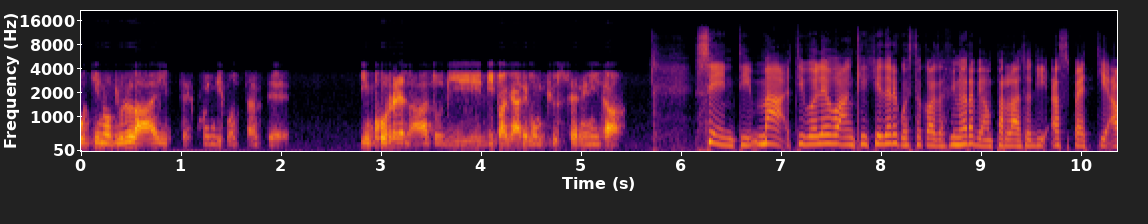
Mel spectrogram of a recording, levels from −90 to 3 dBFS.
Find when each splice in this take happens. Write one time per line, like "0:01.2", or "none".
none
